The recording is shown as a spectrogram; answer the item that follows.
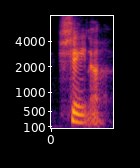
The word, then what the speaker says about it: Shanna: our special guest is Shana do you pronounce it Shana or shayana Shaina okay sorry Shaya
